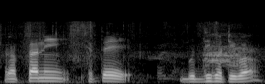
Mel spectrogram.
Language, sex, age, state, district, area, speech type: Odia, male, 30-45, Odisha, Kendrapara, urban, spontaneous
